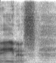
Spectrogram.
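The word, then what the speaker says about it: Ainus: like i like captain anus that is her name it is anus i it's it's a-i-n-u-s but it is just in japanese it's just anus her name is captain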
